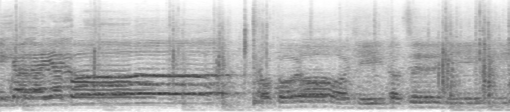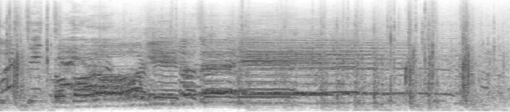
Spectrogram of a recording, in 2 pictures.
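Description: Japanese baseball cheering section of fans singing and chanting a cheer song in unison, with scattered sharp claps.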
